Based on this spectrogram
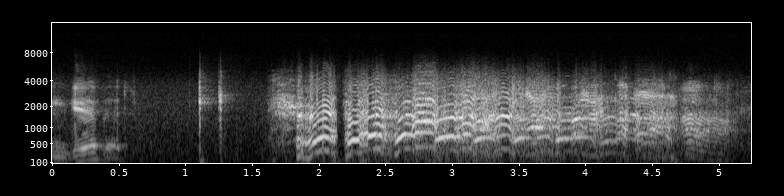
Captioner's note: laughter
